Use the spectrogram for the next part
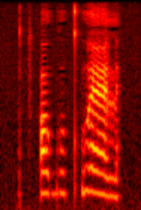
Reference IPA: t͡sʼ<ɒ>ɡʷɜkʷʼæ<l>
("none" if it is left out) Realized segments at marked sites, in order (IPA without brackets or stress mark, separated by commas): ɒ, l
